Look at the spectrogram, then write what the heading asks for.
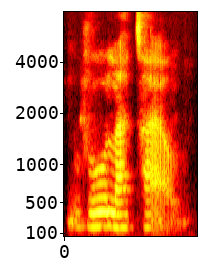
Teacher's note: we stress them on the first syllable, the very first syllable.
